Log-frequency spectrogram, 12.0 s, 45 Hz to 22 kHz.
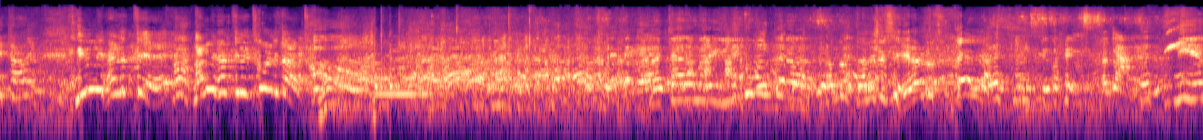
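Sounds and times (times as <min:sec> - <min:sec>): men talking: 0:00.5 - 0:12.0.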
